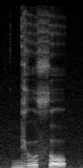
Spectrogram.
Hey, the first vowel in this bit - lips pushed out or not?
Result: yes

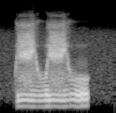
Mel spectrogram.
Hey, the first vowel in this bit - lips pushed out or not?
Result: yes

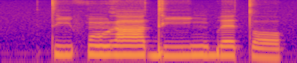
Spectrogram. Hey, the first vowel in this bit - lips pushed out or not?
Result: no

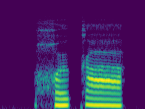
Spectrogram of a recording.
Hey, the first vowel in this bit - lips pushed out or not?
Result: yes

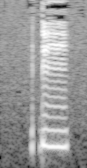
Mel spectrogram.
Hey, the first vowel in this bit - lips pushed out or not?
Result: no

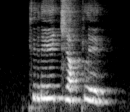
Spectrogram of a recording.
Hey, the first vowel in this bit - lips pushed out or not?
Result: no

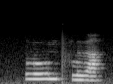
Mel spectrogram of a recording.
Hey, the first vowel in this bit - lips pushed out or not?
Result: yes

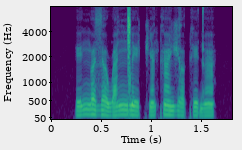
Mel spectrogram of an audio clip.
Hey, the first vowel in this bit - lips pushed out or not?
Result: no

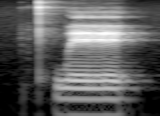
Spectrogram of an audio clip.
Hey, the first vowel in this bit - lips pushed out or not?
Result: no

